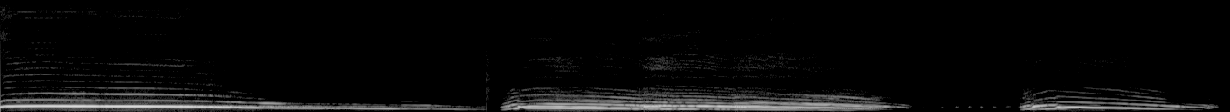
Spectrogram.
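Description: Wolves howl in a chorus, with long, smooth, falling tones that overlap as several voices join in.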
